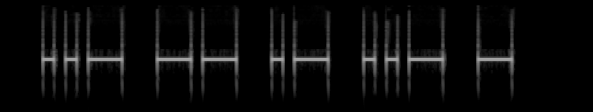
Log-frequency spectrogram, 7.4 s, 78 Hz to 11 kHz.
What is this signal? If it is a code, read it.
Morse code, heard as a keyed tone, about 8 wpm, 800 Hz. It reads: UMAUT
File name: LEZIONI / 3 MWRO / 3 M 8wpm 2300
